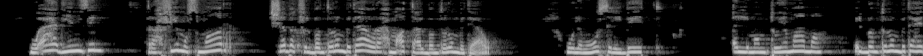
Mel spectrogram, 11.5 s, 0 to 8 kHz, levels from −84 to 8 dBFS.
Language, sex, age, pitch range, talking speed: Arabic, female, 20-39, 215-265 Hz, 115 wpm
